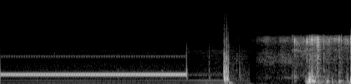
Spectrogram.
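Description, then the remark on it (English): A steady, unbroken telephone line tone hums for about two seconds as a call is placed to golfer Tiger Woods, then cuts off with a sharp click and a burst, followed by rustling line noise as the call connects. “Big story, so let's give Tiger a call and see if he'll talk to us.”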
